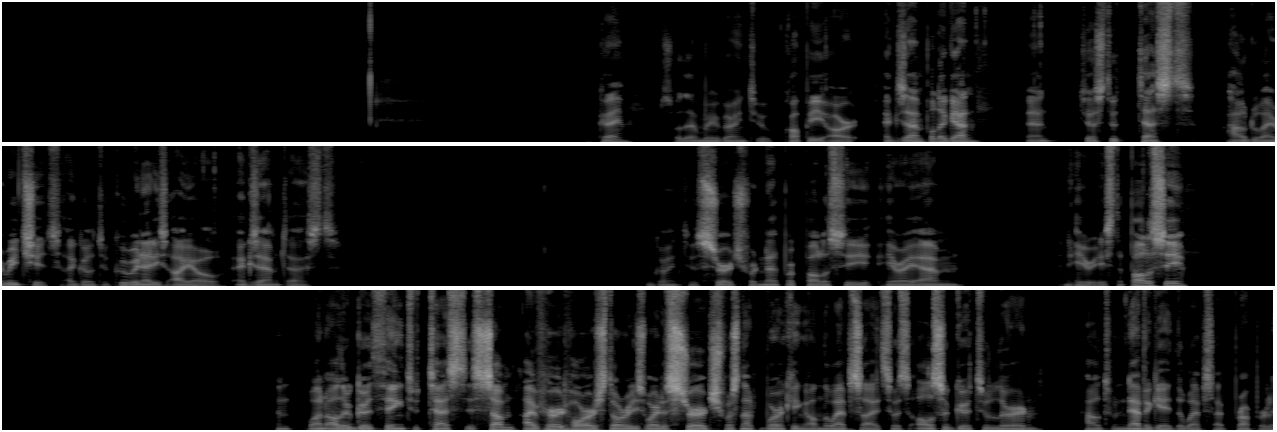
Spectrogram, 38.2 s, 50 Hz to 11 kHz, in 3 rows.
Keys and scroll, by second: 16.6-18.3 typing.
